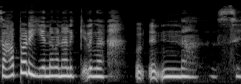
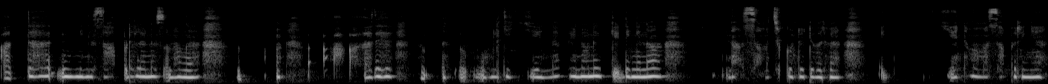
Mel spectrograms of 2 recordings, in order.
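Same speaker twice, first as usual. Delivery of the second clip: hushed, bashful offer of food; shy whisper; 8 dB quieter than usual. Acted. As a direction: whisper it shyly to her husband. Shy wife offering food quietly. (வெட்கத்துடன் கிசுகிசுப்பு)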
